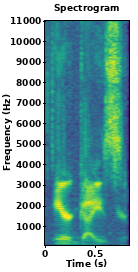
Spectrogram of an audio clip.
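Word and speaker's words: Aegis: Every time I'd see in the magazine or something, I'm like, "Uh, oh, it says say it like air ges." Okay. Air gist.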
